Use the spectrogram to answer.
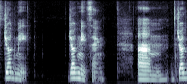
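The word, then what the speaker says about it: Jagmeet: he said you know think jug like hug and actually yeah that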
